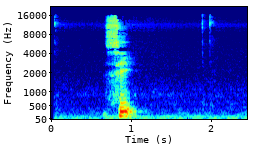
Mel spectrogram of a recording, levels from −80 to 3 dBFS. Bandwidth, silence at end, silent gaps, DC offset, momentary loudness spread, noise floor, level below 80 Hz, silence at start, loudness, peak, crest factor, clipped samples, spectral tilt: 17 kHz; 1.4 s; none; under 0.1%; 26 LU; -48 dBFS; -46 dBFS; 0.7 s; -17 LUFS; -2 dBFS; 20 dB; under 0.1%; -4.5 dB/octave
